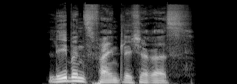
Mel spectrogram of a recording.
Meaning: strong/mixed nominative/accusative neuter singular comparative degree of lebensfeindlich
- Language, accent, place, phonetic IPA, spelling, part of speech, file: German, Germany, Berlin, [ˈleːbn̩sˌfaɪ̯ntlɪçəʁəs], lebensfeindlicheres, adjective, De-lebensfeindlicheres.ogg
